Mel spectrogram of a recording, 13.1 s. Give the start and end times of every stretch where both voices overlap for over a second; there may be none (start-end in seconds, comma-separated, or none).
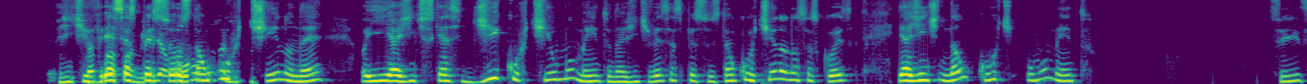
0.8-2.6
